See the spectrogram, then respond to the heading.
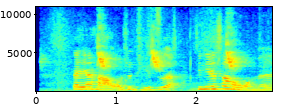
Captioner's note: Mandarin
